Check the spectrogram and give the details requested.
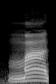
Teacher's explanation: Maksudnya memiliki harakat fathah atau baris fathah nih atau tanda baca fathah nih ya. Soalnya ma dibaca panjang madu thobi'i panjangnya dua harakat sesuai rumus tiga warna hitam. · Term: mad tabi'i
